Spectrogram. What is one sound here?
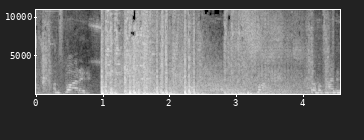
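A rifle fires rapid, loud gunshots.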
